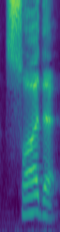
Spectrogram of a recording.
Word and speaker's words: صدع: ذاتي الصدع صدع صدع قلقلة اندال make the صد heavy and dal light with قلقلة.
